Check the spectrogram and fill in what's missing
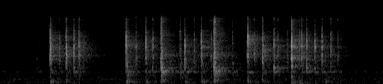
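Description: Text is typed on a computer keyboard in quick bursts of crisp key taps, close and clear, with brief pauses between runs and no talking.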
